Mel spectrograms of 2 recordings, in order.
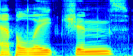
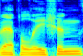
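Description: First: The middle consonant sounds like ch in church. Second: The middle consonant sounds like sh in shoe. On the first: "Hard with the ch instead of a sh" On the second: "Instead of"

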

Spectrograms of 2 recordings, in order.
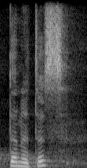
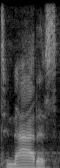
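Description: First: It is said in a South African accent. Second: It is said in a Texan accent.

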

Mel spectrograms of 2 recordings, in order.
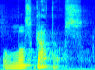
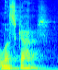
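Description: First: The name has the Spanish-style pronunciation. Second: The name has the local English-style pronunciation. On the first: The speaker is not from the area. The speaker calls it right. "if you pronounce it correctly, in particular, it's Spanish" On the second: The speaker lives in the area. The speaker calls it wrong. "if you live there, you call that little bedroom community Las Gatas"

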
